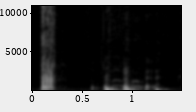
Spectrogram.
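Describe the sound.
A man blows a short, buzzy, loud raspberry imitating a fart while raising the finger, followed by a few quick vocal bursts that sound like playful chuckling or sputtering.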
